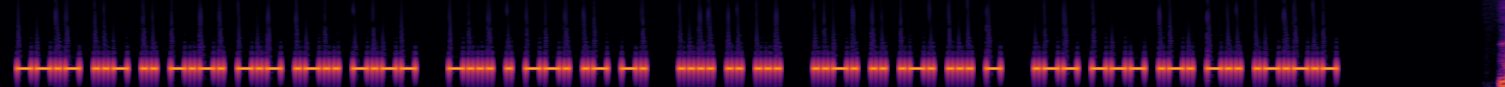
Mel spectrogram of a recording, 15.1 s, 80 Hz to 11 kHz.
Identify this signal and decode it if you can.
Morse code, heard as a keyed tone, about 25 wpm, 700 Hz. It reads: QUICKLY BEGAN HIS FIRST WORD.
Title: Pangram Challenge v2 - 25wpm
